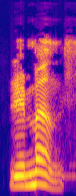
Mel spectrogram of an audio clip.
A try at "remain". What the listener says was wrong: 如 果 您 不 加 ▁S, ▁它 读 什 么 ▁？Remain, ▁remain, ▁a, ▁a, ▁remain, 它 不 是 读 ▁remains. Remain. ▁哎 ， 是 因 为 它 发 ▁a, ▁remain, ▁remain, ▁remain. 因 为 这 个 它 发 ▁a ▁remain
